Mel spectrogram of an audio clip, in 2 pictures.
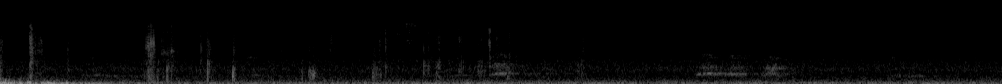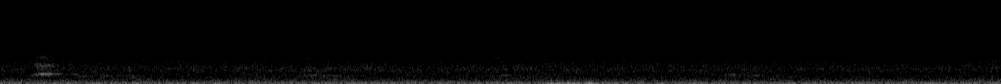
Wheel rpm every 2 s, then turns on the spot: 0, 0, 0, 0, 0, 0, 0, 0, 0, 0.
none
